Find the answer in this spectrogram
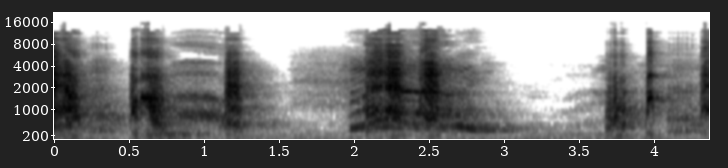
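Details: Two bonded Amazon parrots in a sanctuary yelling at caregivers: harsh, noisy squawks in three bursts separated by short pauses, the middle burst longest with a falling tonal slur, recorded indoors.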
